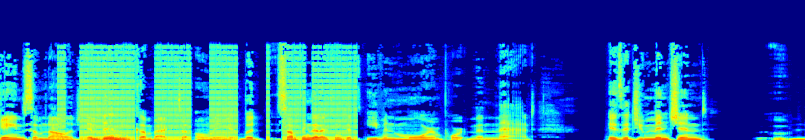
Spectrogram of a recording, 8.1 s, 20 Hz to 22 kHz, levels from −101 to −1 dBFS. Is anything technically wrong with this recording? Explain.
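Yes, there's GSM phone buzz from 0.58 to 3.57 s, ending just before "even more important than". A nearby 2G phone's 217 Hz transmit bursts got rectified in the audio circuit, giving a hard, raspy, harmonic-rich buzz about 7 dB below the speech that comes and goes with data traffic.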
